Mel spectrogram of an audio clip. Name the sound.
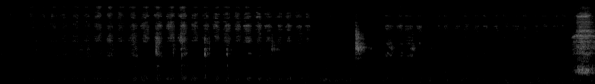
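drawing with a pencil on paper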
